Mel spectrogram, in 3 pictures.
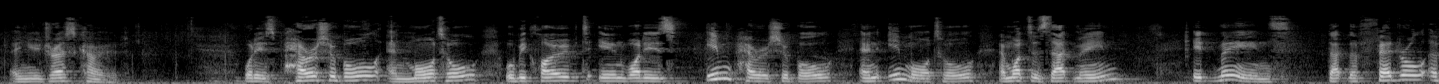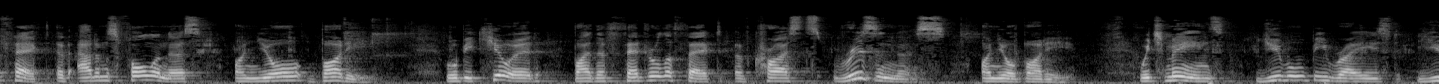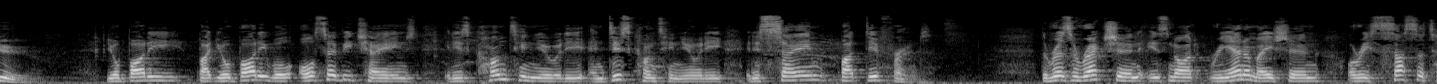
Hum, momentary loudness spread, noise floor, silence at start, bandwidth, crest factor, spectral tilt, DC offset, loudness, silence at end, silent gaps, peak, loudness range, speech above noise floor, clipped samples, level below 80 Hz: none; 11 LU; -44 dBFS; 0.1 s; 10.5 kHz; 18 dB; -5.5 dB/octave; under 0.1%; -20 LUFS; 0 s; none; 0 dBFS; 4 LU; 25 dB; under 0.1%; -46 dBFS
